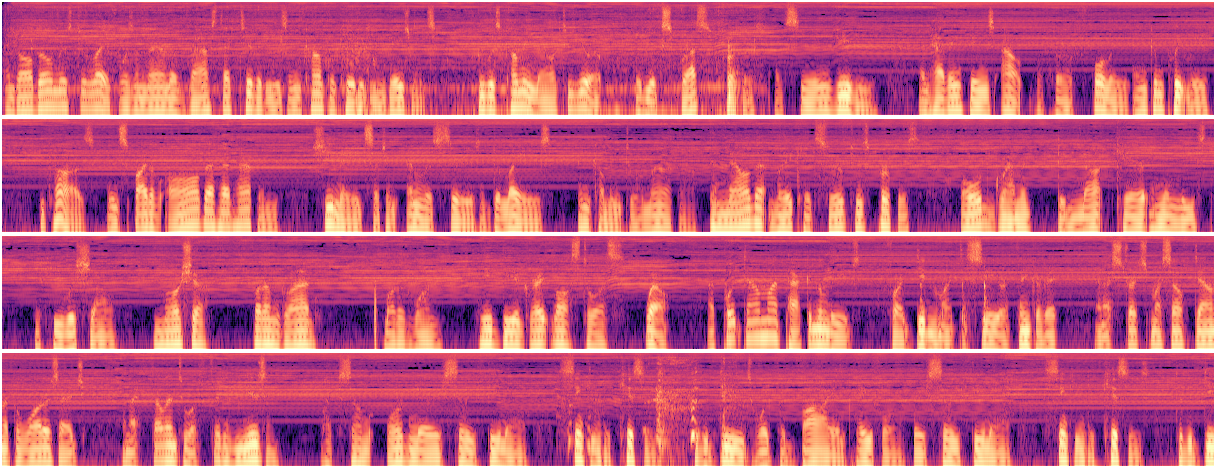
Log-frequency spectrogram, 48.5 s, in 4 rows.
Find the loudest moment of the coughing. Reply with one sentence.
The volume of the coughing peaks at 43 seconds.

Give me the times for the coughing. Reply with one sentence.
The coughing can be heard from 41.9 to 43.9 s.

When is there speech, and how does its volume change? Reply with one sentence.
The speech can be heard from 0.0 to 48.4 s, at a steady volume.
